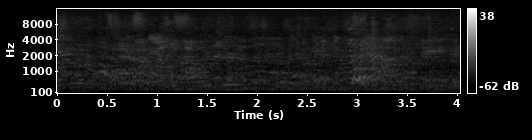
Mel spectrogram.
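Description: Faint, indistinct chatter of many people talking at once in a large hall: a congregation milling about after the service ends. One voice rises briefly about three seconds in.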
